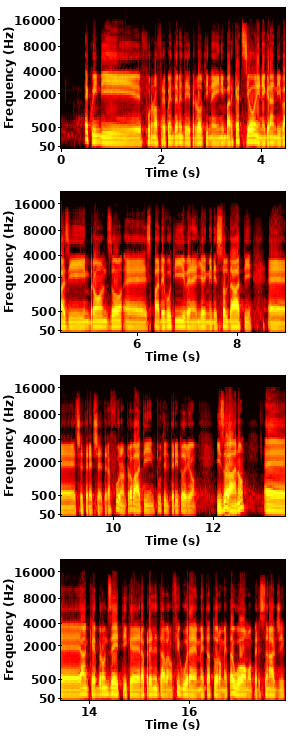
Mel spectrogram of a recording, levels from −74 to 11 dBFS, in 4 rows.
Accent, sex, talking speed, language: native, male, 125 wpm, Italian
